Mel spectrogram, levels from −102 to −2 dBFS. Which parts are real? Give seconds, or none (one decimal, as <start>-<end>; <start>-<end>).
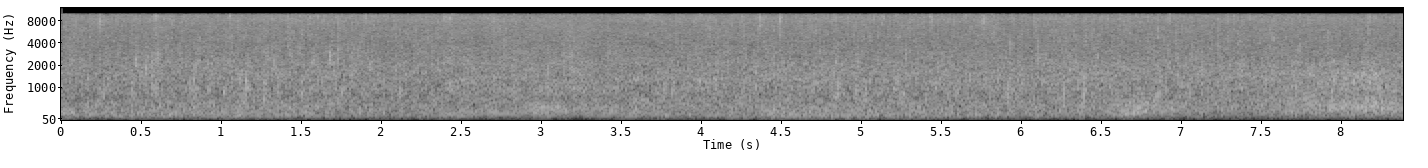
0.0-2.4; 3.7-8.4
